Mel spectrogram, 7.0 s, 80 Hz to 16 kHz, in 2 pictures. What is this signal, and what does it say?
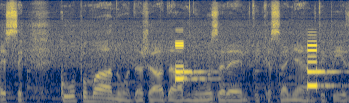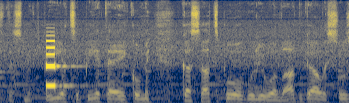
DTMF, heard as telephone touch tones, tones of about 80 ms. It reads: * 1 3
